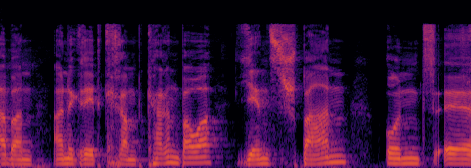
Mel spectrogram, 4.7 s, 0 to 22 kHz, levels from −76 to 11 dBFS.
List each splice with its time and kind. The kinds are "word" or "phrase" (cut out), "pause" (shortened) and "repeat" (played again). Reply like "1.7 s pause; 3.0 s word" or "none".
none

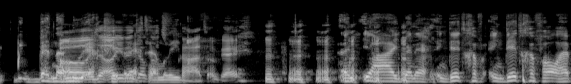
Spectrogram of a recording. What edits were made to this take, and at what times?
1.0 s word

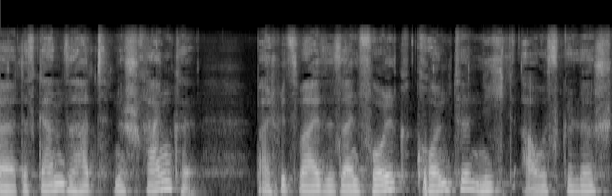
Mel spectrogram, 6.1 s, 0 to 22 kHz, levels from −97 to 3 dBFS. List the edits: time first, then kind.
none

